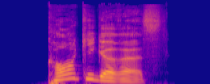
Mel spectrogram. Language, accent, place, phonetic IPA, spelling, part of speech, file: German, Germany, Berlin, [ˈkɔʁkɪɡəʁəs], korkigeres, adjective, De-korkigeres.ogg
- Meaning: strong/mixed nominative/accusative neuter singular comparative degree of korkig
